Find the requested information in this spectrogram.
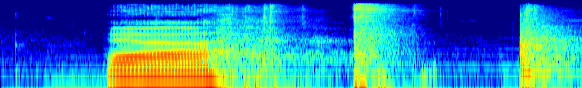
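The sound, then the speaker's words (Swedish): A dish is mixed in a bowl. After a brief voice, two sharp, bright clinks of a utensil knocking against the bowl ring out and decay quickly, with speech in between. “Då ska vi blanda runt här lite.”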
